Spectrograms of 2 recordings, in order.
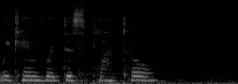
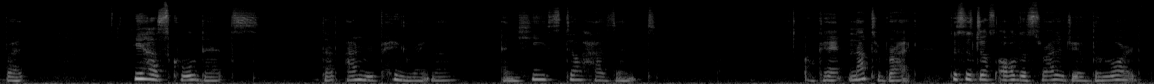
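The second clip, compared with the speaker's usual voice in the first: normal talking voice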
